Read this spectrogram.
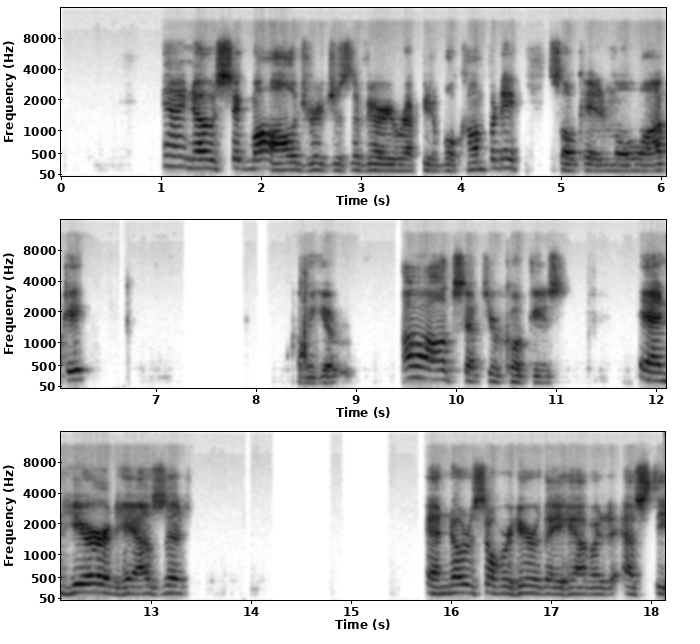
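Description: An older man speaks calmly through an online call microphone, in bursts with pauses.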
